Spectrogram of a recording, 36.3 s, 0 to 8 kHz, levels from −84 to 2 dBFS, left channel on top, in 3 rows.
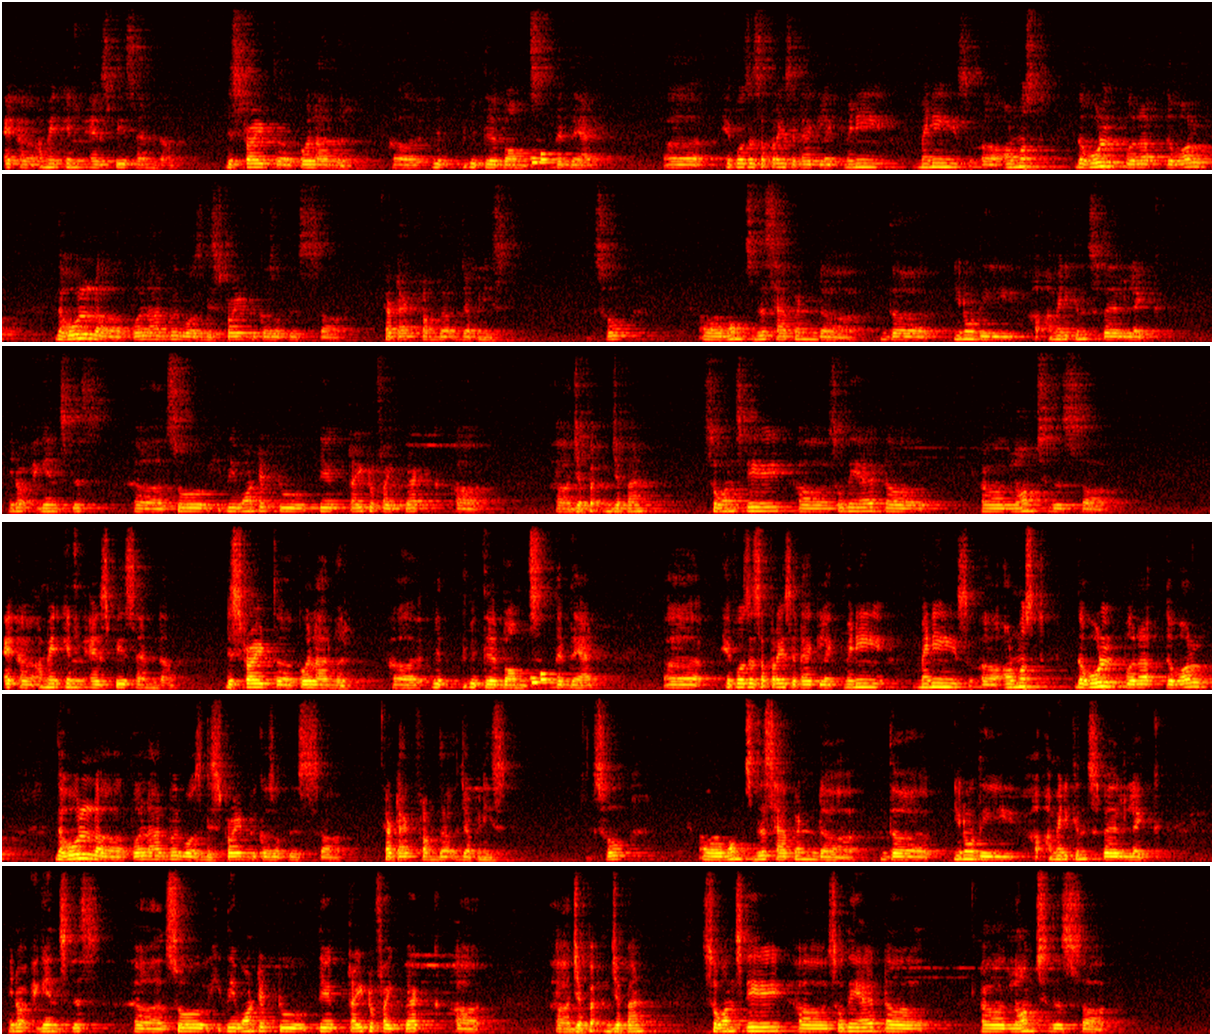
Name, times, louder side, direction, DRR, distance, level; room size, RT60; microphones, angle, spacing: voice 1, 0.0-1.7 2.2-3.5 3.9-6.0 6.6-8.8 9.1-10.3 10.7-12.0 12.6-15.5 15.9-17.1 18.0-18.3 19.1-23.6 24.3-25.1 25.5-29.0 29.7-30.6 31.2-33.4 34.0-35.2, right 5 dB, 85° right, 10 dB, 0.5 m, -28 dB
19.0 x 9.1 x 3.5 m, 1.0 s
head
